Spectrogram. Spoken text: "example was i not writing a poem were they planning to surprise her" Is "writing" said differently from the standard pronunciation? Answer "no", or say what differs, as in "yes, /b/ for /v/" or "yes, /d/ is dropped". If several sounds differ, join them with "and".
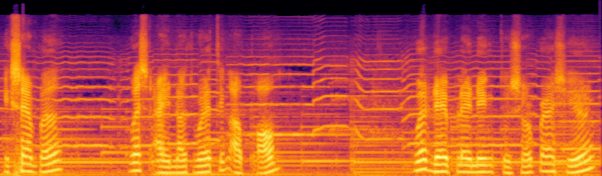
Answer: yes, /w/ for /ɹ/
